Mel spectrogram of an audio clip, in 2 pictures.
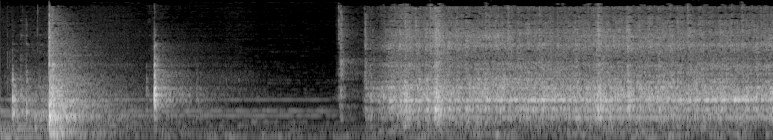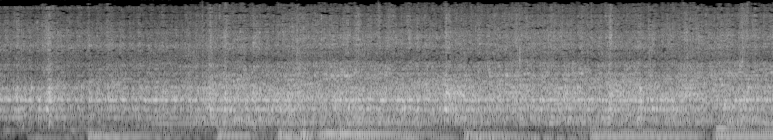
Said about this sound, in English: If you need to, you can stop the mixer and give your bowl a little scrape down on the sides to help get that flour all incorporated and everything mixed together.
